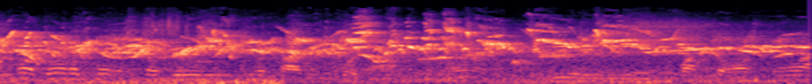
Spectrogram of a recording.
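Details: Competing white-rumped shamas at a fighting contest in Cibinong pour out loud, bright song. Quick whistled sweeps, chattering notes and rising slurs overlap continuously through the clip.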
